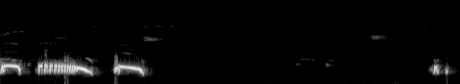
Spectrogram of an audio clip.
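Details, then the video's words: Spotted dove used as a lure bird, mid-phrase. An arched coo leads into a long burred rolling note and then a curved falling hoot. After a quiet gap, the double notes that open the next phrase follow. "Suara Burung Tekukur Denak Padu Juara All Star"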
